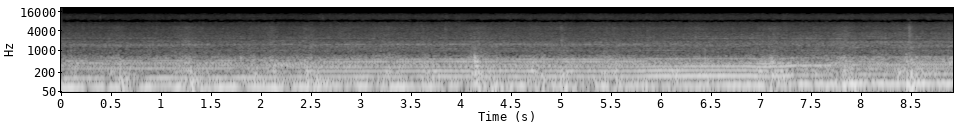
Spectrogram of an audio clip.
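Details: Mercury 90 hp outboard on a Shetland 535 on the sea after the spark plug change, full throttle, about 60.9 speed once trimmed: steady strong drone, pitch rising slightly with trim; running cleanly as it should.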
